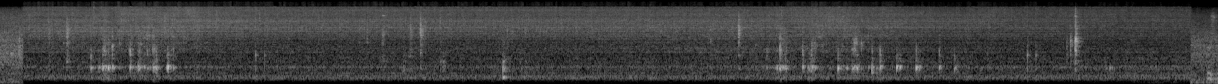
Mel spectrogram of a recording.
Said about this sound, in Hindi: अब इसमें हम ये स्लाइस टमाटर डालेंगे।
